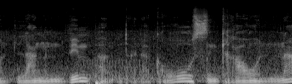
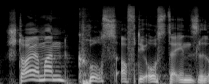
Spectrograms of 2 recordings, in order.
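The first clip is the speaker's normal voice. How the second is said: pitched-up captain's call on the name; calling out orders; 7 semitones higher than usual. Acted. Captain to his helmsman, setting course, calling out.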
